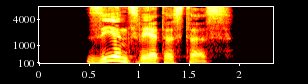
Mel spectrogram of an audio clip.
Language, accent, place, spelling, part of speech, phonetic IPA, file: German, Germany, Berlin, sehenswertestes, adjective, [ˈzeːənsˌveːɐ̯təstəs], De-sehenswertestes.ogg
- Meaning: strong/mixed nominative/accusative neuter singular superlative degree of sehenswert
